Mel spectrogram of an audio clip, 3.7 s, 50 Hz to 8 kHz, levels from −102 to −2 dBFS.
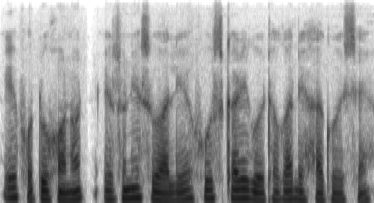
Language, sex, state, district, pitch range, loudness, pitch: Assamese, male, Assam, Sonitpur, 110-130 Hz, -17 LUFS, 120 Hz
